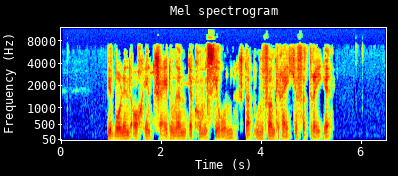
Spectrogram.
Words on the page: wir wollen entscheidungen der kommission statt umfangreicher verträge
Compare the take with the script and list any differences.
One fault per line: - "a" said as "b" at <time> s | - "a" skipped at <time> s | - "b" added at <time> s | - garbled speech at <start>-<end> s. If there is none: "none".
- "auch" added at 1.4 s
